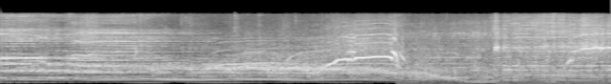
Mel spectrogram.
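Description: Live synth-pop played on a festival stage through the PA: a female lead vocal over sustained synthesizer chords, with crowd shouts and whoops. About four seconds in, deep bass comes in and the arrangement shifts.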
